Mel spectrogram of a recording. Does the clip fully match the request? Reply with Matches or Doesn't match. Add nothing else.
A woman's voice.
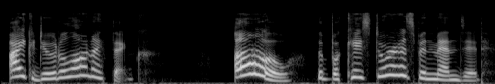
Matches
